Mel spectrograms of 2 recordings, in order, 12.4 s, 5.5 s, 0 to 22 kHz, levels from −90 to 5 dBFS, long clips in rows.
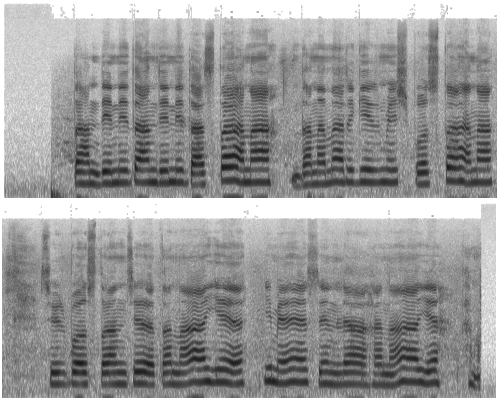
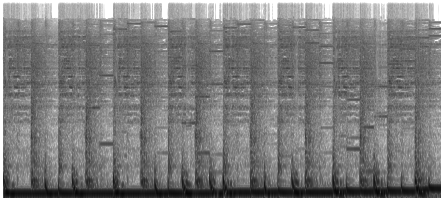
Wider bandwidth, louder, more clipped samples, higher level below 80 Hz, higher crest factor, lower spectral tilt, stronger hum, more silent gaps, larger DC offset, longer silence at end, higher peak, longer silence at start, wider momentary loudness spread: about the same, 17 kHz vs 17 kHz; second, -11 LUFS vs -6 LUFS; second, under 0.1% vs 7%; second, -42 dBFS vs -8 dBFS; first, 12 dB vs 4 dB; second, -2.5 dB/octave vs -4 dB/octave; neither; neither; first, 0.3% vs under 0.1%; first, 0.2 s vs 0 s; about the same, 0 dBFS vs 0 dBFS; first, 0.6 s vs 0 s; first, 8 LU vs 1 LU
